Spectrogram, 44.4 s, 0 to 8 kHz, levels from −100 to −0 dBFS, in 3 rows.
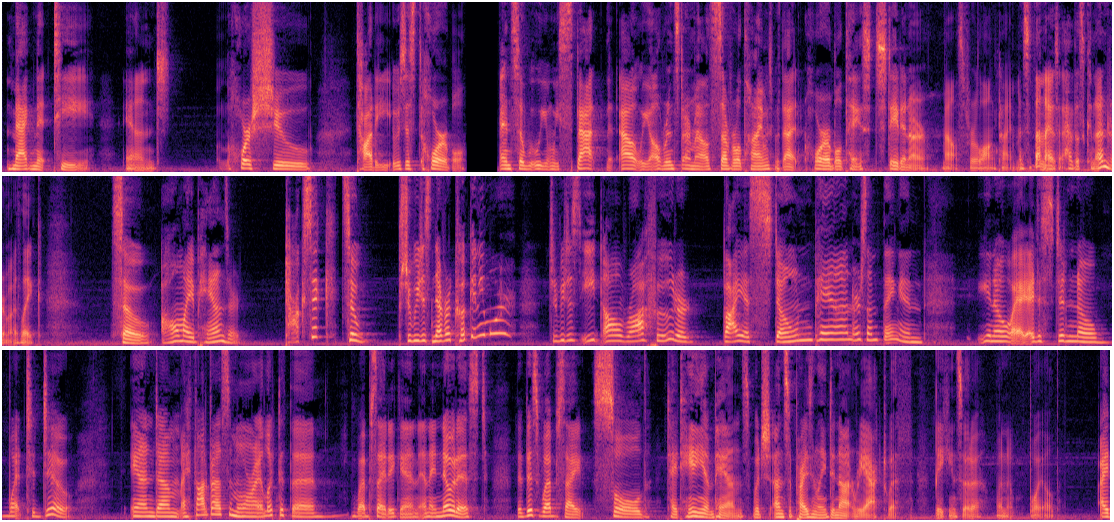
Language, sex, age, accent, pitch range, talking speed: English, female, 20-39, American, 145-220 Hz, 160 wpm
